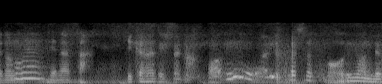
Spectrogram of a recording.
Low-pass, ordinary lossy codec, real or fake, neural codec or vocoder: 7.2 kHz; Opus, 32 kbps; fake; codec, 24 kHz, 0.9 kbps, WavTokenizer, large speech release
